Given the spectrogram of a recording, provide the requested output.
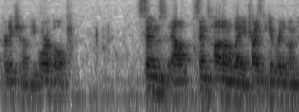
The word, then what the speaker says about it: Hadon: A lot of people pronounce it different ways. Hayden. Yeah. Phil pronounced it Hadon.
